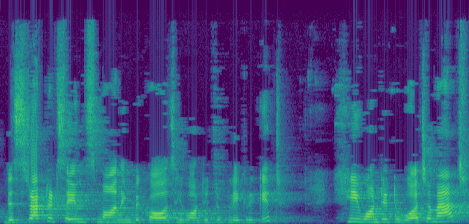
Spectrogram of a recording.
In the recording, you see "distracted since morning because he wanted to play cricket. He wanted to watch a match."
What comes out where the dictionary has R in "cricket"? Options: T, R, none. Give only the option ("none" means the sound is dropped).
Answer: R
